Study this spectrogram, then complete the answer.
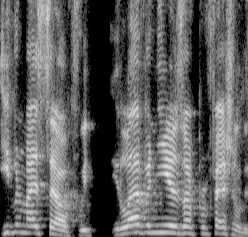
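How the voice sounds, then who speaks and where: A man with a non-native accent. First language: not English. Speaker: network marketer. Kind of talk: webinar talk. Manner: halting.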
